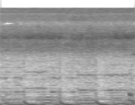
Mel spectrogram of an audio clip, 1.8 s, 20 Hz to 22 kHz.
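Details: Steady airy hiss of oxygen flowing from a fitting of a JY-105W home portable oxygen concentrator during setup, with a low machine hum and faint clicks underneath.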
